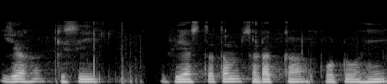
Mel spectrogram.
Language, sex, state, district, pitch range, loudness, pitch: Hindi, male, Chhattisgarh, Bilaspur, 115-130 Hz, -22 LUFS, 120 Hz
